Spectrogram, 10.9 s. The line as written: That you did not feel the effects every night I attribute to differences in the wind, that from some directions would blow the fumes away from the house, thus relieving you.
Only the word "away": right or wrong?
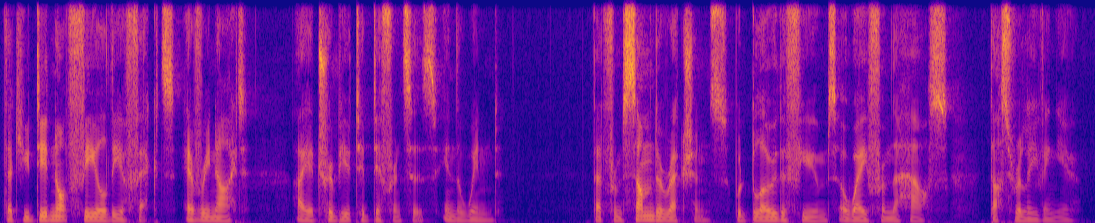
right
